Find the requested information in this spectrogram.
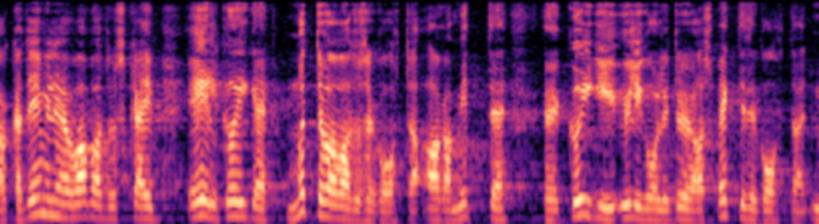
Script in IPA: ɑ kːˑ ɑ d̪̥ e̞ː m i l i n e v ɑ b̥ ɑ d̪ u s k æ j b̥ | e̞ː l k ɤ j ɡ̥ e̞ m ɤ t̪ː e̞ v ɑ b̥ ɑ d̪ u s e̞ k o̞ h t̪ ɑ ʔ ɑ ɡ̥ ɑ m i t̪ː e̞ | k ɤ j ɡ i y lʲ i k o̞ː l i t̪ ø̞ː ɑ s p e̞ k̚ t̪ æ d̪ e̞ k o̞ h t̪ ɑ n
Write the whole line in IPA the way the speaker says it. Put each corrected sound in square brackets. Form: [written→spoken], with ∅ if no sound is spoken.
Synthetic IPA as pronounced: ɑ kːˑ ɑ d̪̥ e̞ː m i l i n e v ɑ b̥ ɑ d̪ u s k æ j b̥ | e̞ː l k ɤ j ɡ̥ e̞ m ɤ t̪ː e̞ v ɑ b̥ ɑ d̪ u s e̞ k o̞ h t̪ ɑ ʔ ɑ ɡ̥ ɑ m i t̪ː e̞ | k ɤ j ɡ i y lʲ i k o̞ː l i t̪ ø̞ː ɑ s p e̞ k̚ t̪ [æ→i] d̪ e̞ k o̞ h t̪ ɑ n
